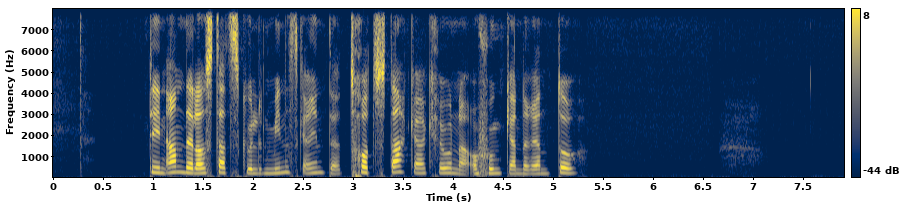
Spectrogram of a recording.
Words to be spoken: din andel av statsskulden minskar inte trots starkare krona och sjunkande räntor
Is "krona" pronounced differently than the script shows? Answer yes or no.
no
